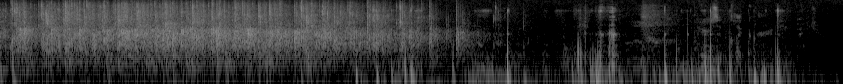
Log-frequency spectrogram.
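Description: Audience applauding, dying away about four seconds in, followed by a few scattered knocks.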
